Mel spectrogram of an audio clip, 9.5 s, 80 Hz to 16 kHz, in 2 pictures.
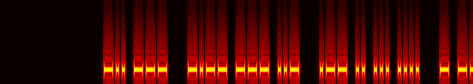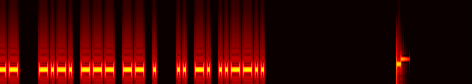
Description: Morse code, heard as a keyed tone, about 40 wpm, 700 Hz. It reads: DO YOU WISH TO COME IN?
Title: Sentences from Top 1600 Words 40wpm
